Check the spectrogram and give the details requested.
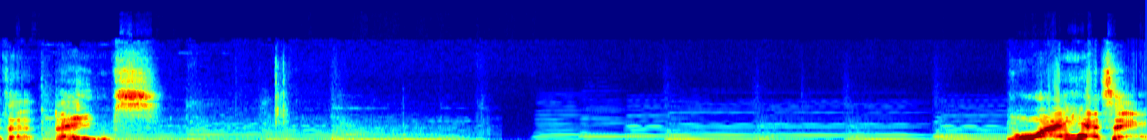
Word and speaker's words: Thames: Thames. Well, why it has an H in there? Why does it have an H if it's not supposed to be pronounced?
